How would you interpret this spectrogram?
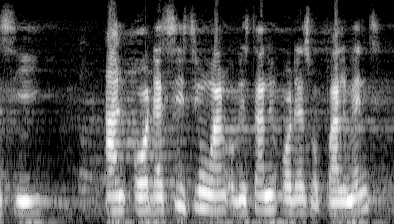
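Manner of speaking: loud, measured formal pronouncement; formal ruling. Real, not acted. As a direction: announce the ruling solemnly to the House.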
